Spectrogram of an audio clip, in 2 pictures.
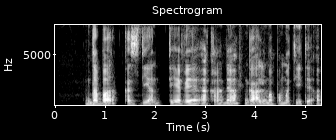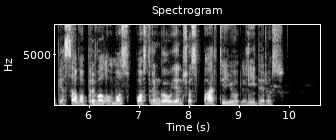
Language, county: Lithuanian, Kaunas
